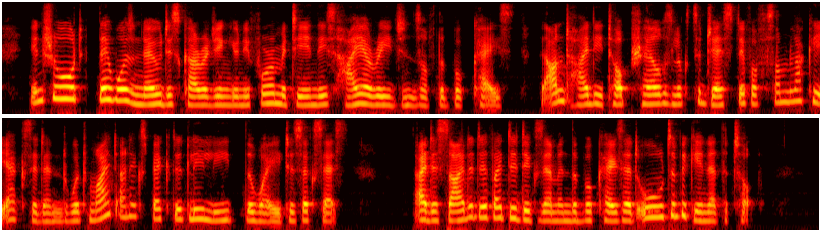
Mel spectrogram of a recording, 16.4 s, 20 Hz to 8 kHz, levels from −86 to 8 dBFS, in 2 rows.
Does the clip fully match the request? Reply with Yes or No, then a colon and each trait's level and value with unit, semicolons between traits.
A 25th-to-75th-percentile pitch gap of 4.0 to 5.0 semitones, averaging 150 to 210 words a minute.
No: average, 3.6 semitones; average, 180 wpm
